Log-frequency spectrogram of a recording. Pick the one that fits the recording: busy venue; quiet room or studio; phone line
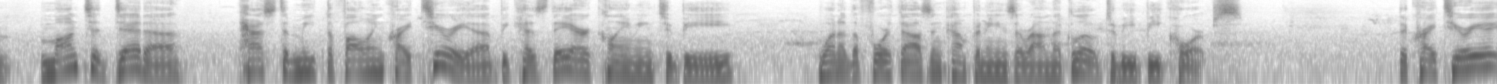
busy venue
